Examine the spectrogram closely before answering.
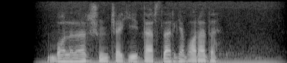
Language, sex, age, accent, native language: Uzbek, male, 18-24, Farg'ona, Uzbek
